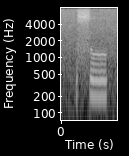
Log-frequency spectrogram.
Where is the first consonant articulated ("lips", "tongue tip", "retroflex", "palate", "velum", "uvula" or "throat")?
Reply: tongue tip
